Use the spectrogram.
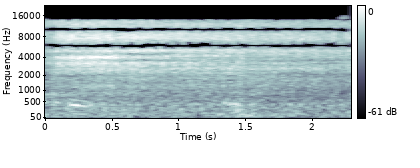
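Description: Spices crackle and sizzle in hot oil for a tempering (phodni) for a vegetable dish at a night camp cookout: a steady, loud, bright hiss held evenly throughout, with no pauses.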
